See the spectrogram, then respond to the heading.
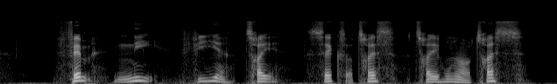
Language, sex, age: Danish, male, 35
